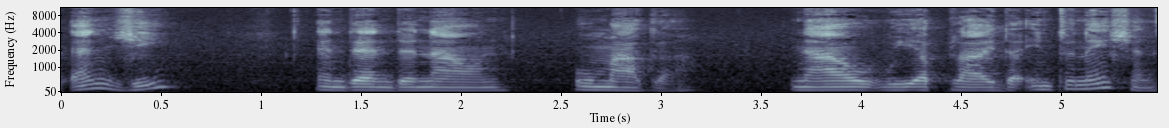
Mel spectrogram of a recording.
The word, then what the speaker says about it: umaga: Mogga maganda mo mada word for words magandang Umaga magandang Umaga magandang Umaga Magan dong is the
